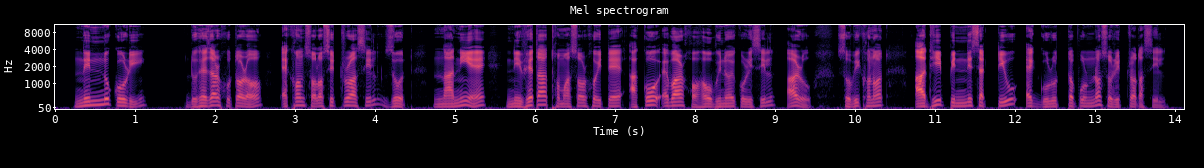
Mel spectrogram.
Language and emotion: Assamese, neutral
